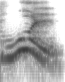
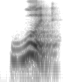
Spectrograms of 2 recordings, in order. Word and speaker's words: would: would, could, and should has a silent letter. The silent letter is the L. No es wool, wool. No, would, no L. Could, no L.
